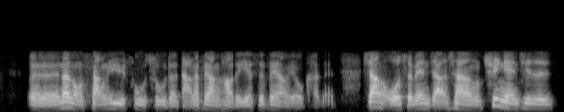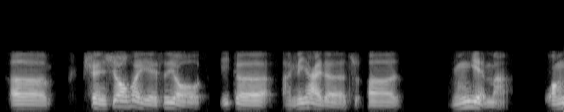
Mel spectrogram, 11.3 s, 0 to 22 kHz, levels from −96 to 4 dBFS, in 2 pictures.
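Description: No technical faults are audible.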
